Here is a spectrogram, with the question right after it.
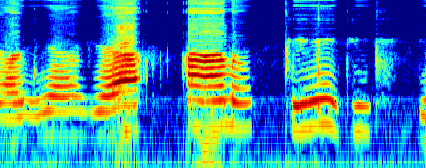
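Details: Female bulldog named Pebbles singing her first song: wavering, whiny howled notes with rich overtones, rising and falling in bursts of about half a second to a second, with short pauses between.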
